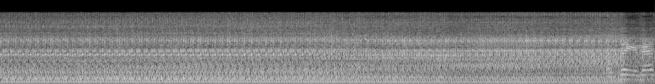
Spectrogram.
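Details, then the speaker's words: Deutz diesel engine driving a Lima generator, first start-up after repair, at about 1,800 rpm: steady even drone at constant speed with no misses or knocks. Normal governed speed. "pretty close to 1,800 right there."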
